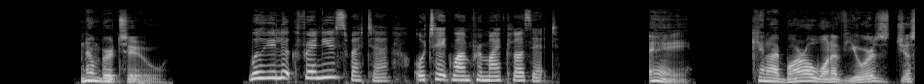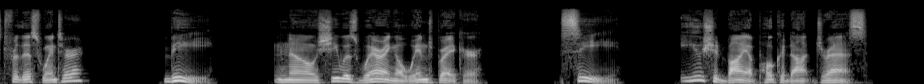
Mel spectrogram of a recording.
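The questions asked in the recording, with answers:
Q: Will you look for a new sweater or take one from my closet?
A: A: Can I borrow one of yours just for this winter?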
